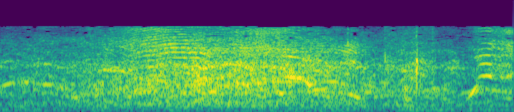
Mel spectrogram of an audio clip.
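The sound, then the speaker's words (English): Noisy studio audience at Oprah's talk show: a loud, continuous babble of many overlapping voices that swells slightly and stays dense throughout. “Can't hear you over your stupid audience, Oprah.”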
